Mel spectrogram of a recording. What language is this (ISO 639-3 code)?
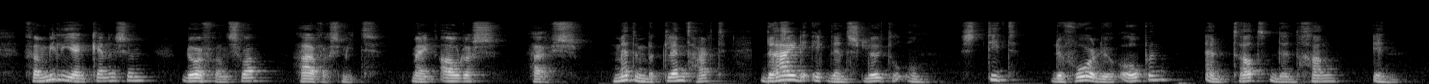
nld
